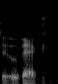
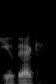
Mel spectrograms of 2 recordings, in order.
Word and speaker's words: Ubik: He said both at different times, and he says the French, the French pronunciation is Ubik and not Ubik.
